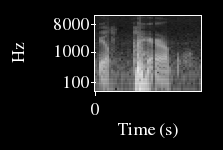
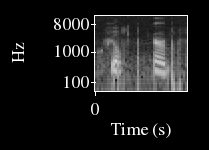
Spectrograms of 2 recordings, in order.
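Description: First: Breathy whisper under the breath; voiceless aside. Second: Said in the usual way. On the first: Real, not acted. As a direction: whisper it as a private grumble. Muttered reaction, then repeated voiced.

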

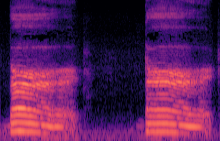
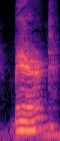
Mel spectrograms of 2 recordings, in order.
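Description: First: Low, long "bird" with central er, no clear eh; correct pronunciation. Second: "bird" wrongly said with a plain eh, like berd; wrong pronunciation. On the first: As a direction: hold the r-coloured vowel in "bird". ("bird" correcto, vocal central alargada) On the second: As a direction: put a clear Spanish E in "bird". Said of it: "No deberíamos de decir". ("bird" mal dicho, con E clara) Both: Shown as a demonstration.

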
